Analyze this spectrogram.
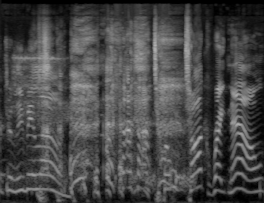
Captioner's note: laughing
